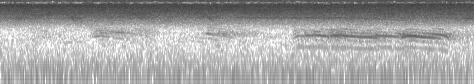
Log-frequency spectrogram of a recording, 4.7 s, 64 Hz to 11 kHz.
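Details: Steady shrill cicada buzz in Japan, summer 2022, with crows cawing clearly over it, a few short caws early, then a run of harsh caws in the last two seconds.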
